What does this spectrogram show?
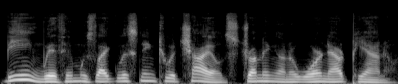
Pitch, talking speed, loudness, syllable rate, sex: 130 Hz, 225 wpm, -18 LUFS, 4.9 syllables/s, male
